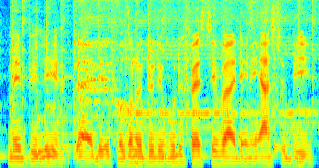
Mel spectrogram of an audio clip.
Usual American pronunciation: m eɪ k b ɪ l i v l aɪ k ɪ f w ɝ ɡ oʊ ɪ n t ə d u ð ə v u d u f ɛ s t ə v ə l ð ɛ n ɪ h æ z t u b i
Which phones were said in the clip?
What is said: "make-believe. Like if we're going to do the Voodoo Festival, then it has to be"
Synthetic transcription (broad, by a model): m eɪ b ɪ l i v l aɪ ɪ f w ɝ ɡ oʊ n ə d u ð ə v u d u f ɛ s t ə v ə l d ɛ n ɪ h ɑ s t u b i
